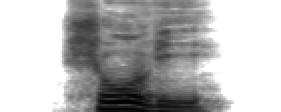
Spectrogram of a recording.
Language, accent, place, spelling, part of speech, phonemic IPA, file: German, Germany, Berlin, Chauvi, noun, /ˈʃoːvi/, De-Chauvi.ogg
- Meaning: male chauvinist; (mild) misogynist; macho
